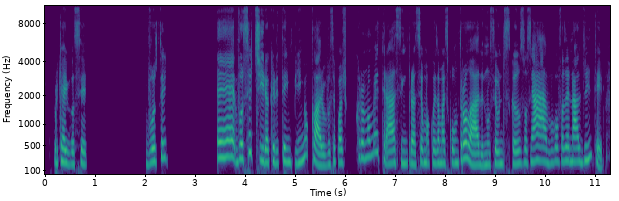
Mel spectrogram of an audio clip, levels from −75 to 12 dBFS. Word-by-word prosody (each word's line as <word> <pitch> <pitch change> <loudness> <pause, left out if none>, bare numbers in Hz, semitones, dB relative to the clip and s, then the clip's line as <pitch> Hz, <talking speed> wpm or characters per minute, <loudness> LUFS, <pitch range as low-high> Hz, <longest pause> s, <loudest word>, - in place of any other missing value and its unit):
Porque 220 +2 -2
aí 210 -1 +4
você 190 0 -4 1.2
você 225 +9 -1 1.0
é, 290 +1 +5
você 270 +11 +1
tira 235 -10 +1
aquele 210 -1 -2
tempinho 220 +5 -2
claro, 175 -9 +4
você 190 +4 -6
pode 215 -1 -2 0.2
cronometrar, 285 - -1
assim, 205 -1 -5
pra 195 -1 0
ser 225 +5 -3
uma 200 -2 -2
coisa 205 0 -2
mais 205 -1 -2
controlada, 205 -5 +3
não 185 +1 -4
ser 185 +3 -2
um 195 - -2
descanso, 200 +1 -4
assim: 220 +2 -4
"Ah, 230 0 +5
não 205 -1 -9
vou 230 +2 -5
fazer 230 +1 -2
nada 225 0 +4
o - - -5
dia 240 +4 -1
inteiro". 300 +5 -4
215 Hz, 175 wpm, -23 LUFS, 200-245 Hz, 1.2 s, é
